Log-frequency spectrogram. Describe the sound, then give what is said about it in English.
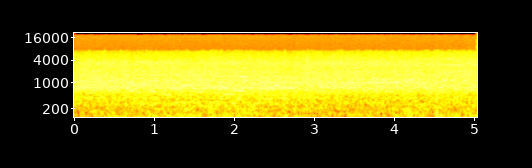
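A huge stadium crowd cheers after a World Series win, with fireworks going off and confetti, in a continuous, dense roar that holds steady and loud for the whole stretch, with no pauses or individual voices standing out. “Well, the crowd's saying it all.”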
